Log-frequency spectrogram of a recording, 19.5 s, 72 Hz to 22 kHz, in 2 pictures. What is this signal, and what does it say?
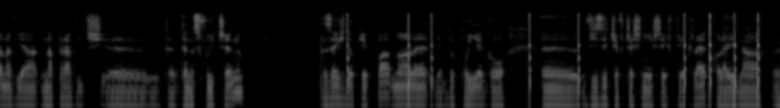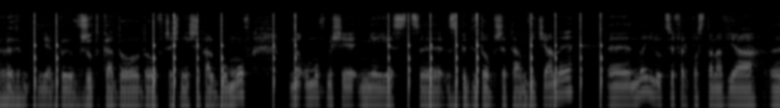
Tap code, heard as taps on a table, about 3 knocks a second, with speech in Polish. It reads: BARRY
